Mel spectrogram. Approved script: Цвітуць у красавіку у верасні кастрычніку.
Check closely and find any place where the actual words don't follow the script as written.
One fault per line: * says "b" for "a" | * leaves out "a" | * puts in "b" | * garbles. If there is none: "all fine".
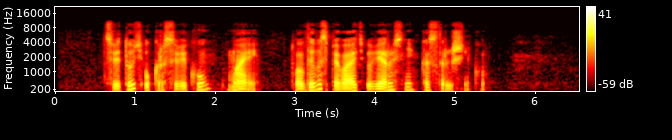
* puts in "маі плады выспяваюць"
